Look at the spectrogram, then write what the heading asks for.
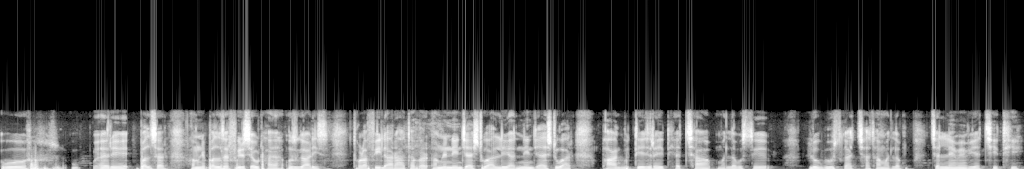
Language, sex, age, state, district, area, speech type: Hindi, male, 18-30, Uttar Pradesh, Jaunpur, urban, spontaneous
